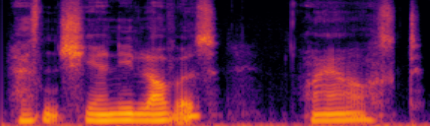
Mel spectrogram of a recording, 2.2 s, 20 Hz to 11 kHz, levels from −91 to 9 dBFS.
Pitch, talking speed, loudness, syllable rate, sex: 130 Hz, 165 wpm, -17 LUFS, 6.0 syllables/s, male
